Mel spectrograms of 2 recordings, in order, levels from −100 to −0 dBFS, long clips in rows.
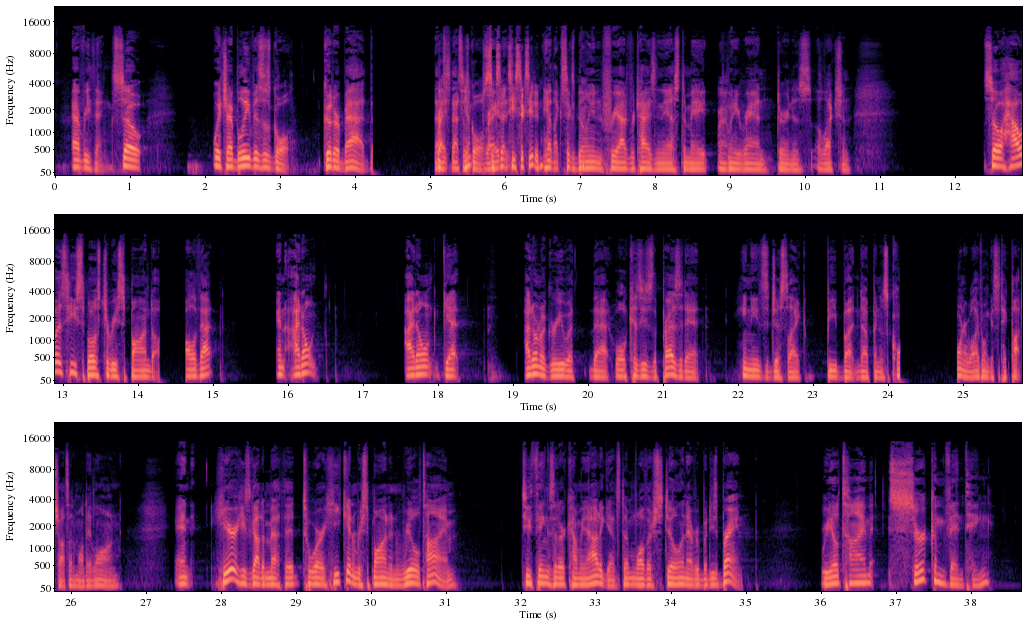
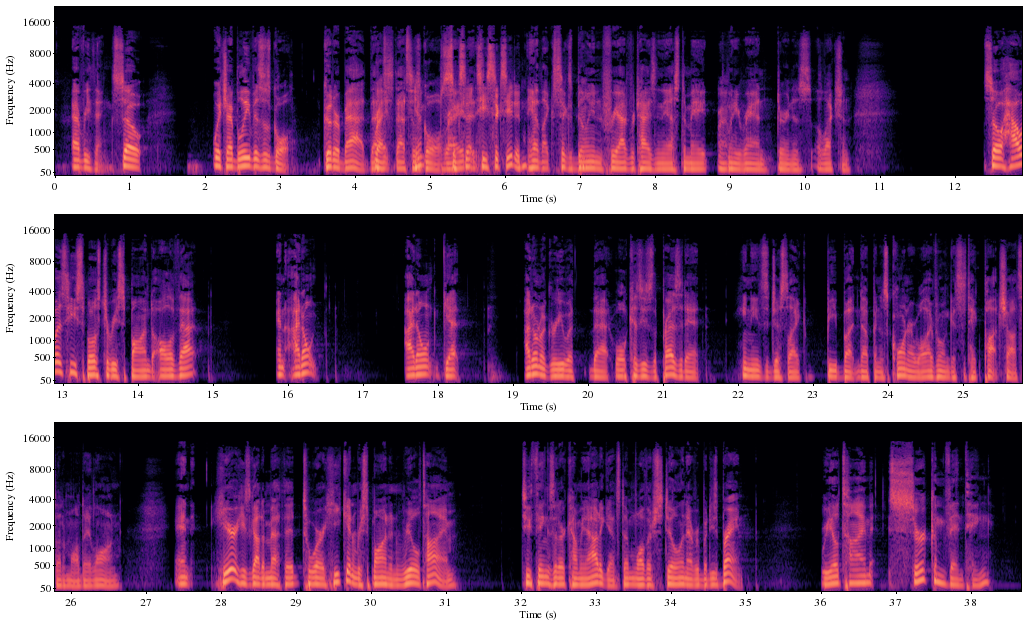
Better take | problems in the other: second | audio freezing; at 4 s for 1 s, at 14 s and at 24 s for 1 s

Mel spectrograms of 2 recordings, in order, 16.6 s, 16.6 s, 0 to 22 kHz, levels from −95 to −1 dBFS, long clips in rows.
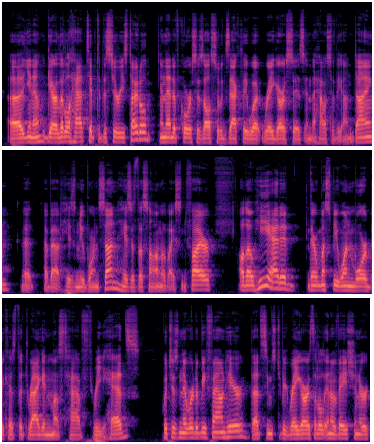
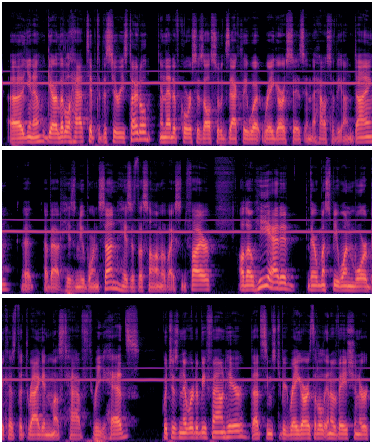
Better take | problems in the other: first | high-pitched whine; noticeable; throughout; 2 kHz, 15 dB below the speech

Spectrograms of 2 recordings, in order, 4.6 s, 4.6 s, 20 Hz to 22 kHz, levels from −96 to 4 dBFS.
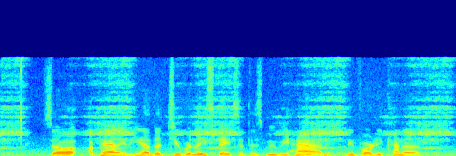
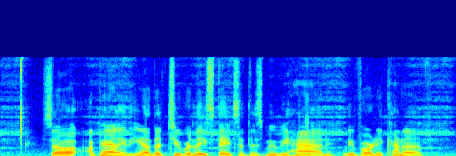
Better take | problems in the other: second | hiss; loud; throughout; 10 dB below the speech; faint in the second

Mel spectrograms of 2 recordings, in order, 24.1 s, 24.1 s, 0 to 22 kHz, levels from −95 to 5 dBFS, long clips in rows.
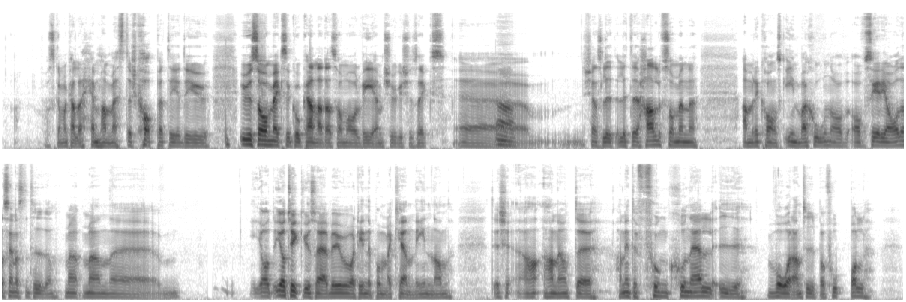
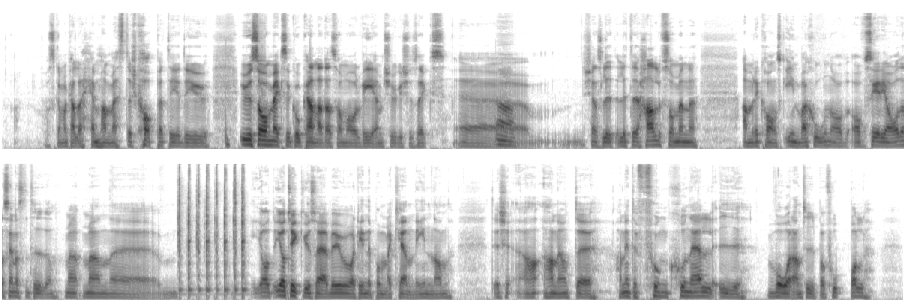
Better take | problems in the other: first | phone ringing; noticeable; at 14 s; peak 3 dB below the speech

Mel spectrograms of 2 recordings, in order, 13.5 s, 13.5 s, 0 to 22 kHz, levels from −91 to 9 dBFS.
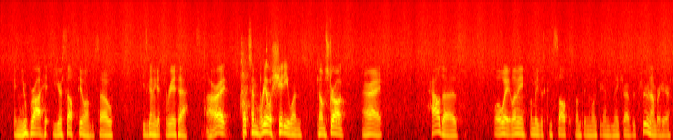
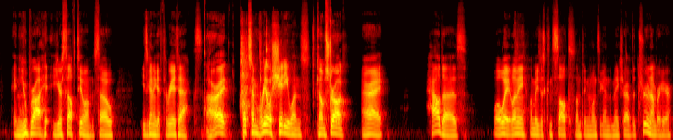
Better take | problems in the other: second | hiss; loud; throughout; 7 dB below the speech

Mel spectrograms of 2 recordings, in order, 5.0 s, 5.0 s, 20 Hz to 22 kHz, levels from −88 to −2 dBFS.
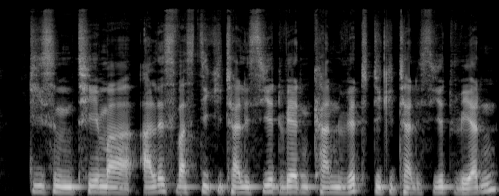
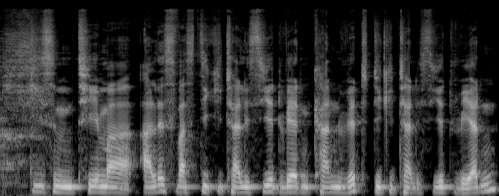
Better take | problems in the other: first | clattering dishes; noticeable; at the start; peak 9 dB below the speech

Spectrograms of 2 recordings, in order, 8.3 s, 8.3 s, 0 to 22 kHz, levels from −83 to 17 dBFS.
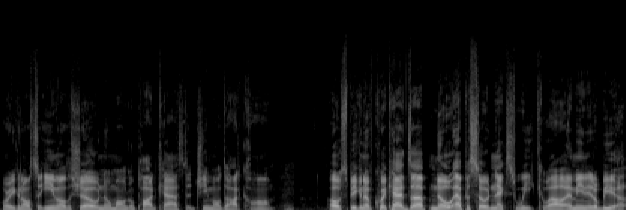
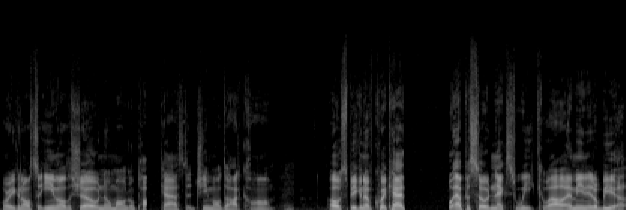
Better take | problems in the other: first | audio cutting out; at 2 s and at 5.5 s for 0.5 s

